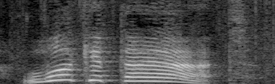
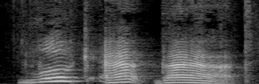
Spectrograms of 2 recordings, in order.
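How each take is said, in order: First: High, loud thrilled cry; excited. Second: Said in the usual way. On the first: Real, not acted. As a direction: squeal it with delight. Excited at gift.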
